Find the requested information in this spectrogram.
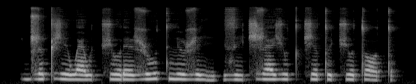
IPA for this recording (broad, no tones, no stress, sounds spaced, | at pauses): ɖ͡ʐ ə t ʒ e w æ w t͡ʃ ʊ ɾ e ʐ u t lʲ u ʐ i | z i t͡ʃ ʐ æ ʒ u t t͡ʃ ə t ʊ t͡ʃ ʊ t ɔ t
